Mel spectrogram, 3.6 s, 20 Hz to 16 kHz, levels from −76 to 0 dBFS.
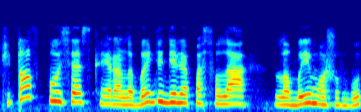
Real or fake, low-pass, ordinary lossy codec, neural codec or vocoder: fake; 7.2 kHz; Opus, 24 kbps; codec, 16 kHz, 1 kbps, FunCodec, trained on Chinese and English, 50 frames a second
